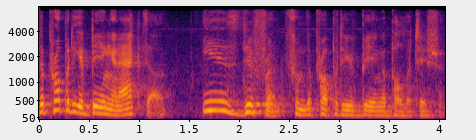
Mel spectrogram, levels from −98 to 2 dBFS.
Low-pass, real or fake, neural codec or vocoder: 7.2 kHz; real; none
